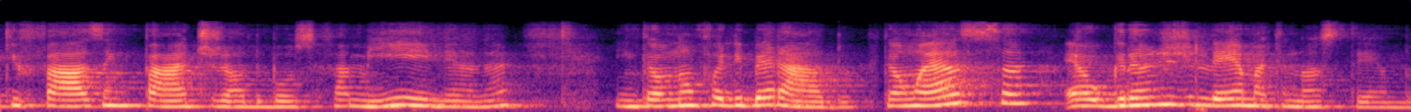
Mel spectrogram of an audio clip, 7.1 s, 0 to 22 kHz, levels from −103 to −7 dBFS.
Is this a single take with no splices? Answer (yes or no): no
